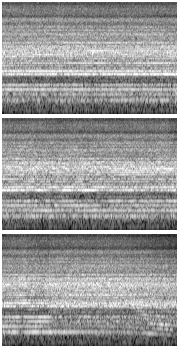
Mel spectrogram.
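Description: Steady whirring hum of the Ingenuity Mars helicopter's coaxial rotors over a hiss. Near the end the pitch glides down as the rotors spin down after touchdown.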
